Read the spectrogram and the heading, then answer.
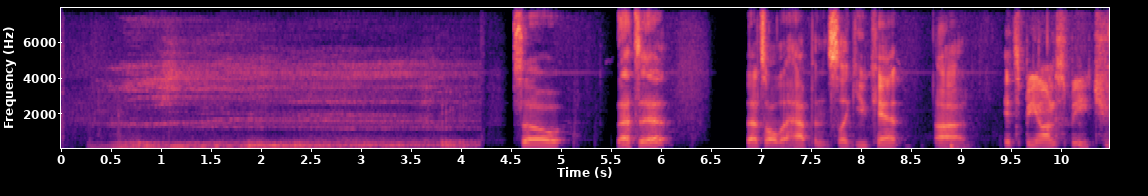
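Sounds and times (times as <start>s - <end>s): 
low guttural growling: 0.2s - 4.2s
speech: 4.6s - 6.2s, 6.8s - 10.4s.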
